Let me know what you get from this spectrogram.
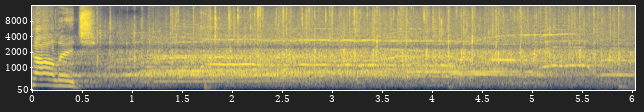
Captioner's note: audience applauds and cheers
